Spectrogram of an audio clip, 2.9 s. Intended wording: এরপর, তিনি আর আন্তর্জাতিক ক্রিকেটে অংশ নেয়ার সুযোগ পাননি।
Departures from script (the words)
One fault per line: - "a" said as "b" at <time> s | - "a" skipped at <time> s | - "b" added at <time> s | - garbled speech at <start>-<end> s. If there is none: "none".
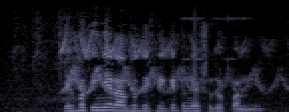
- "অংশ" skipped at 1.8 s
